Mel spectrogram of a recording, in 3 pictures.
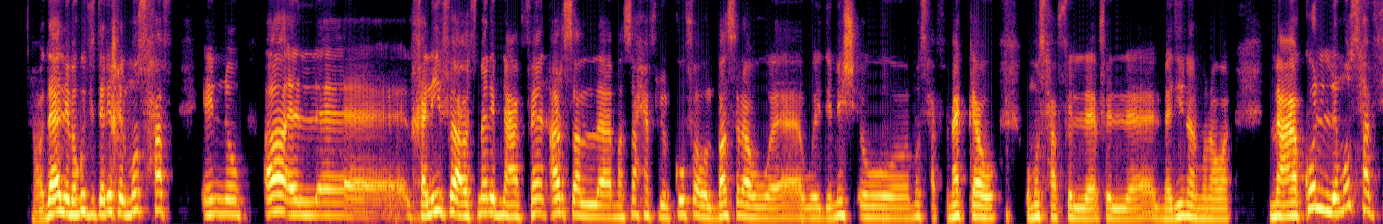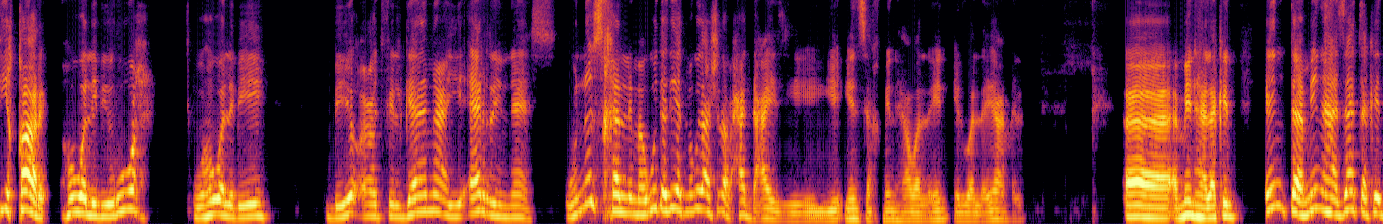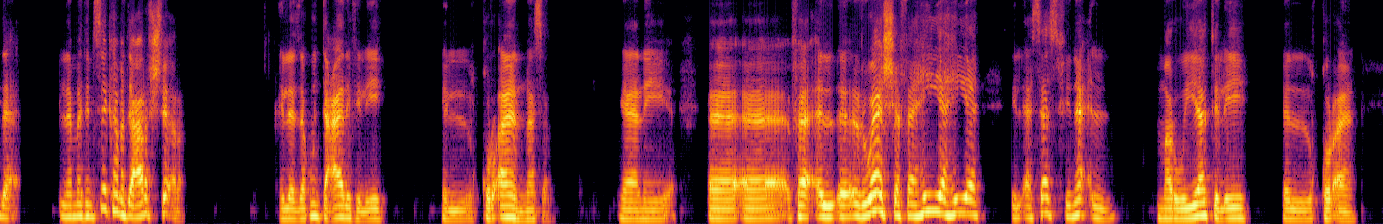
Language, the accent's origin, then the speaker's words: Arabic; Egypt; accent: Egyptian; بتكلم اهوت باللهجة المصرية اللي انا اتولدت ونشأت واكتسبتها بالسليقة من المجتمع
